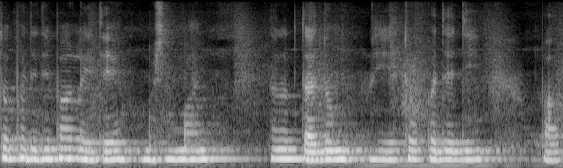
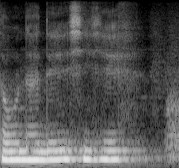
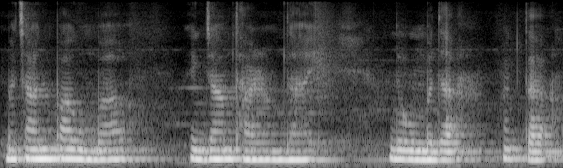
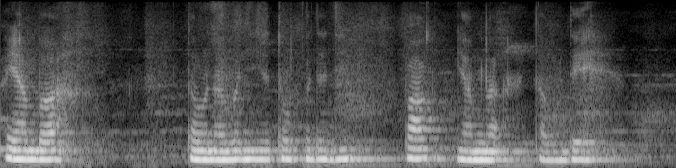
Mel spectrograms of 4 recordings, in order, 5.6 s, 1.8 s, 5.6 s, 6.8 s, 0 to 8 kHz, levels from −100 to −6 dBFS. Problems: background sounds at intervals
